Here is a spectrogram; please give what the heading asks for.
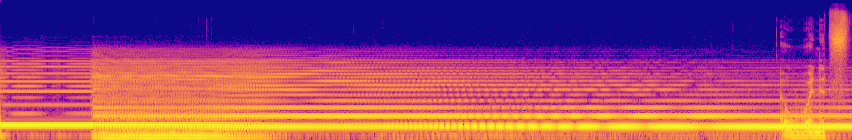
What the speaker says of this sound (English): the low E string, tune it down. And to make it more obvious for you to hear, I enhance the distortion.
